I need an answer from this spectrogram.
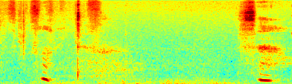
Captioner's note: scratching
